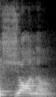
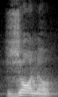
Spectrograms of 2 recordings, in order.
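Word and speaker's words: genre: miss pronounce करते हैं कई लोग इसे बोलते हैं जनरे सम पीपल से different different pronunciation I don't know तो जब मैंने वो सब सुना प्रोनंसिएशन मैंने सबसे पहले उसको ऑनलाइन डिक्शनरी में डाला और फिर अ सीखा कि वो कैसे प्रोनाउंस होता है सो इट्स जनर ऐसे ही ज इन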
